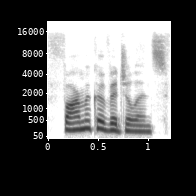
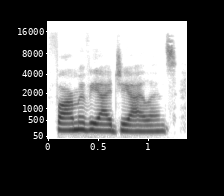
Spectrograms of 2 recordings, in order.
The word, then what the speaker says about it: pharmacovigilance: He mispronounced pharmacovigilance for 2 months, pharma v i g islands, emphasis on the wrong syllable, said with complete authority.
